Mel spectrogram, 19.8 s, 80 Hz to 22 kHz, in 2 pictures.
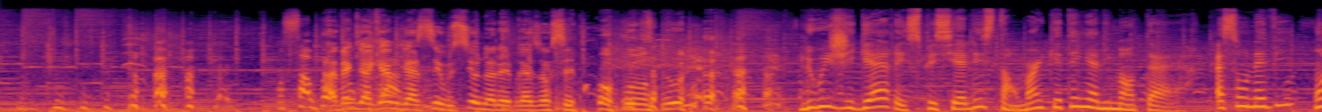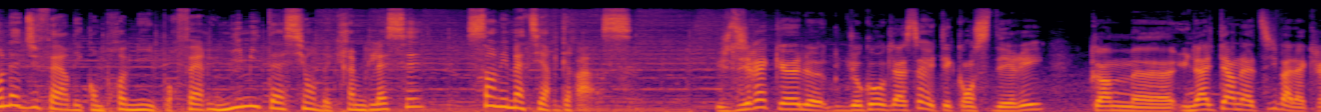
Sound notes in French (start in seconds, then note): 4.2 rires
